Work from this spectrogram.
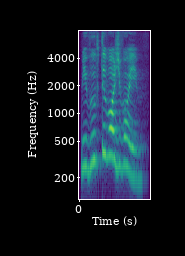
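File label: Komi, female; ми вывтi водз воим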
